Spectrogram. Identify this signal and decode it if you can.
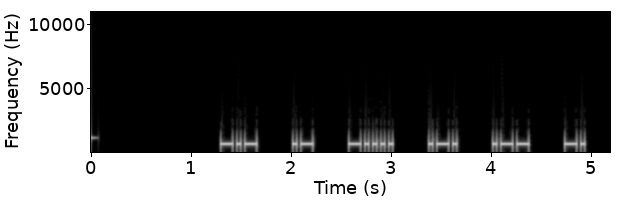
Morse code, heard as a keyed tone, about 30 wpm, spaced as for 17 wpm, 700 Hz. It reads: KA6RWN
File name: Lesson 37g - Letter x - Call Signs 30wpm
